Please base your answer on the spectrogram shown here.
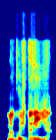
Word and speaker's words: macuiltarilla: Macuiltaría, se pronuncia más bien tarilla, con una pequeña Y acá, pero por cuestiones ortográficas, como habíamos visto, no se lo vamos a poner, pero sí, macuiltarilla.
